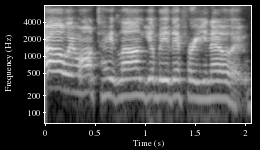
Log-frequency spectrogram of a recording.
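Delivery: lightly mimicked chorus of reassurance; breezy reassurers. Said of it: "Everybody's like".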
